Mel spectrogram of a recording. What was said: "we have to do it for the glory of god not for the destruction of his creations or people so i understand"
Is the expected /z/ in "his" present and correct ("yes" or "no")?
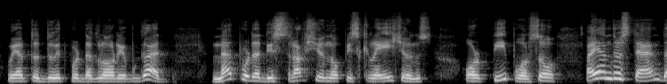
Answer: no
